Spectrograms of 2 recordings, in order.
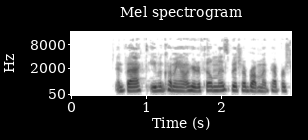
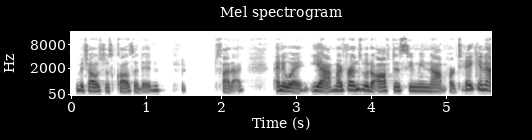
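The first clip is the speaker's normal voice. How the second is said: usual speaking voice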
